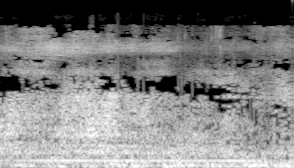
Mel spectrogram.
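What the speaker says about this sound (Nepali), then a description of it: "हवाई जहाज" A fixed-wing airplane droning overhead above a high ridge in cold, windy weather, a steady broadband roar with a low engine hum, held at an even level for the whole stretch, with no talk.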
